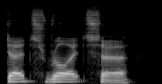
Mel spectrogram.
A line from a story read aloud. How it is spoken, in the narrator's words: the troll rumbled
